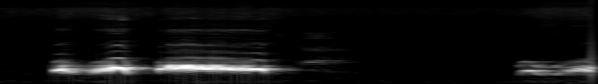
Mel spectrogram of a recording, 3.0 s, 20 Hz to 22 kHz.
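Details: Tekukur, the spotted dove, in the 'kuk 2' style: one soft rolling coo with a brief break, then the start of the next coo after a short pause.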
